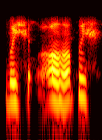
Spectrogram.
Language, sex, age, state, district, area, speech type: Bodo, female, 60+, Assam, Baksa, rural, conversation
